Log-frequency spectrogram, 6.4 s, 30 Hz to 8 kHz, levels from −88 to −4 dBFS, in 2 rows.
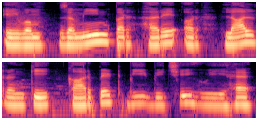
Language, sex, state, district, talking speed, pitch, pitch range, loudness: Hindi, male, Jharkhand, Ranchi, 125 wpm, 120 Hz, 120-135 Hz, -17 LUFS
